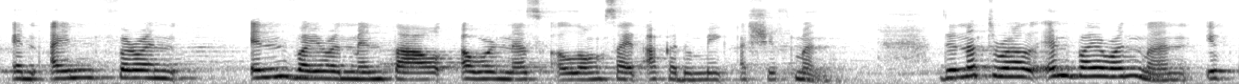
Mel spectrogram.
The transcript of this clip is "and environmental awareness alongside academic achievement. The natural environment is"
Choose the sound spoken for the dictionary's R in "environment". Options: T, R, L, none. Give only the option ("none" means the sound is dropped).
R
